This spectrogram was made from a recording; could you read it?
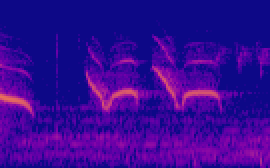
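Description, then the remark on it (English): A sequence of human whistles in a whistled language, sliding and falling in pitch like bird calls, three or four phrases in quick succession, fairly clear and moderately loud with no talking. It is a man's whistled reply saying he is cutting hay and will be there in a moment. “Amazingly, these whistles, sprinkled among similar-sounding bird calls, allow for nuanced information to be transmitted.”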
